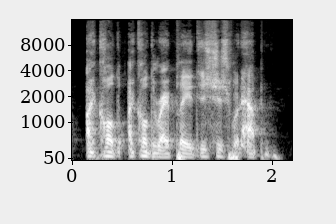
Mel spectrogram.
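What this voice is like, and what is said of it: Snarky imitation of another person's voice. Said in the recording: “something super snarky like... that's my Kyle impression.”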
